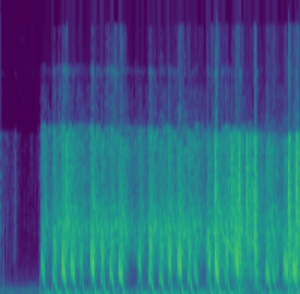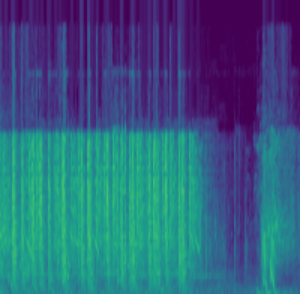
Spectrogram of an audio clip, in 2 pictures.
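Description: Loud, sustained automatic gunfire from Terminator: Resistance rattles in rapid close bursts for several seconds, trailing off before one last short burst near the end.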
